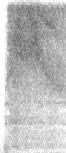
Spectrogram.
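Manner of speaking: faint unvoiced sleepy hiss; soft snake hiss.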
